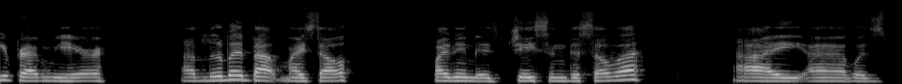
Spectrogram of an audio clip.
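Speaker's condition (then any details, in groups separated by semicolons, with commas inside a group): Multiple sclerosis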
